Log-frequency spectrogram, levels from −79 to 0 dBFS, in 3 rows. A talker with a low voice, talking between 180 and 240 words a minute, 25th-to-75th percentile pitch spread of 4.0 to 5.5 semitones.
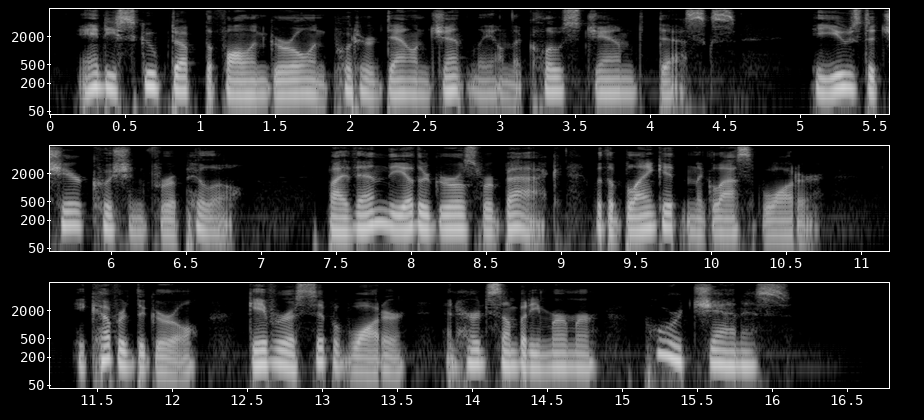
No: low, 125 Hz; average, 195 wpm; average, 3.2 semitones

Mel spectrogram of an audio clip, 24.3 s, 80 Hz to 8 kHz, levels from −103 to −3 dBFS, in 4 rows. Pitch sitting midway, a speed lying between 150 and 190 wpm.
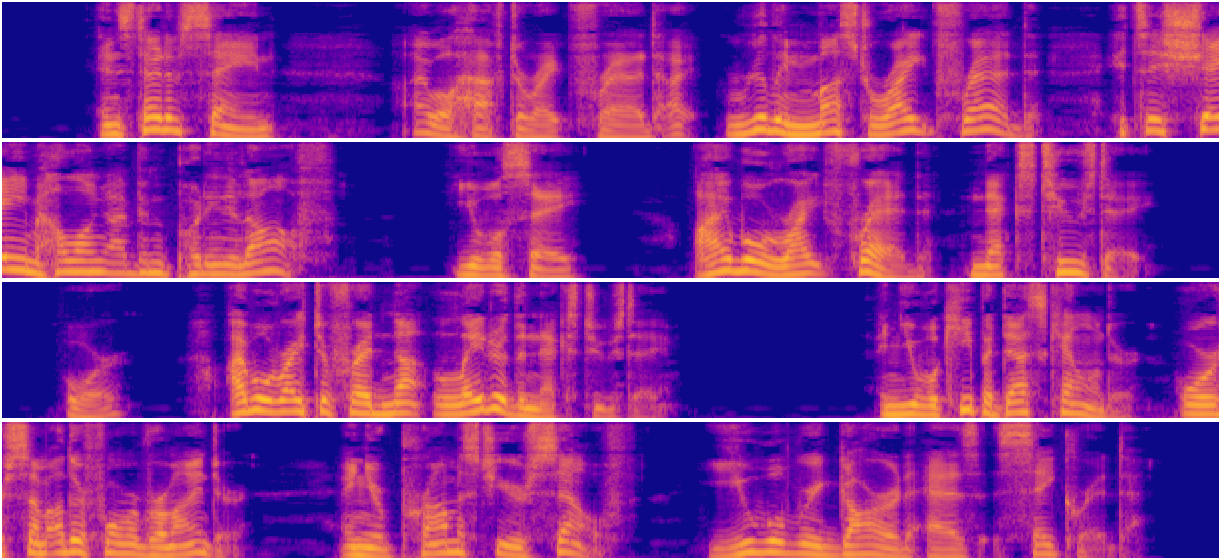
Yes: medium, 150 Hz; average, 165 wpm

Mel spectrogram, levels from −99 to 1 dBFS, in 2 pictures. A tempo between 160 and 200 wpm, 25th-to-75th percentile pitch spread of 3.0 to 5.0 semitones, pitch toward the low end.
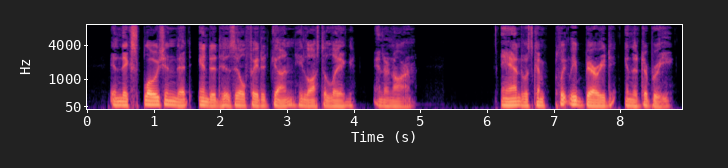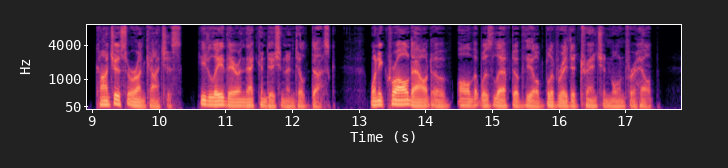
Yes: average, 170 wpm; average, 3.7 semitones; very low, 80 Hz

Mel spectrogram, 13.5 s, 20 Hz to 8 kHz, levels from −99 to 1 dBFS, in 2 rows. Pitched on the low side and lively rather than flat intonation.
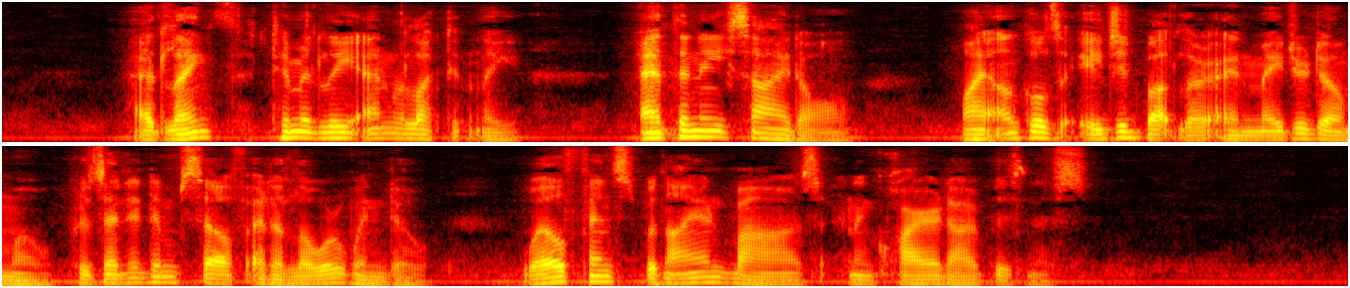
Yes: low, 100 Hz; wide, 5.7 semitones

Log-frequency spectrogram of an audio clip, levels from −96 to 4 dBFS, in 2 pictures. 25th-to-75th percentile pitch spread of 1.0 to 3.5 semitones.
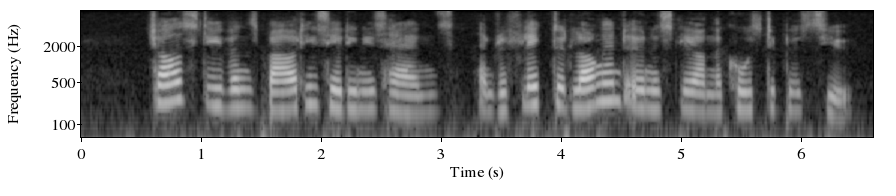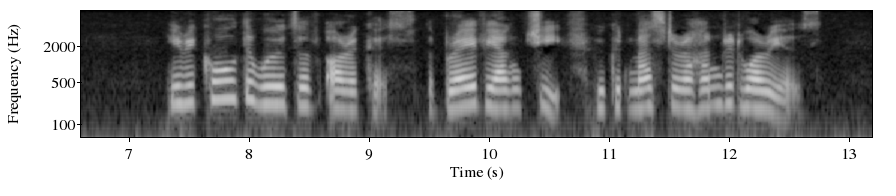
Yes: average, 3.0 semitones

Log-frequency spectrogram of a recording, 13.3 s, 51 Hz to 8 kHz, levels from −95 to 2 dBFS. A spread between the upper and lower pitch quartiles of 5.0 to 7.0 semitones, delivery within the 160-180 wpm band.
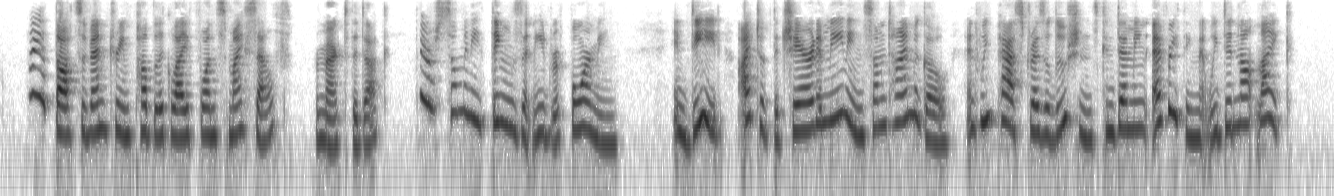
No: wide, 5.4 semitones; average, 190 wpm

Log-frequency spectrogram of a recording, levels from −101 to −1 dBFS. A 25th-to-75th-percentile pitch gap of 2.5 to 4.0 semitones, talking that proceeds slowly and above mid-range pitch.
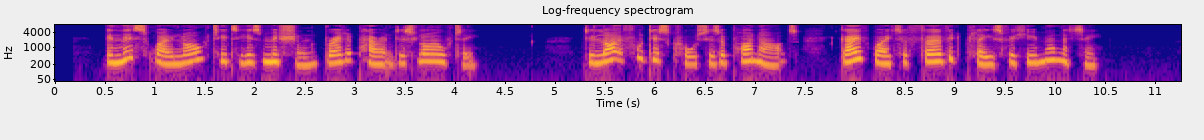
Yes: average, 3.4 semitones; slow, 110 wpm; high, 245 Hz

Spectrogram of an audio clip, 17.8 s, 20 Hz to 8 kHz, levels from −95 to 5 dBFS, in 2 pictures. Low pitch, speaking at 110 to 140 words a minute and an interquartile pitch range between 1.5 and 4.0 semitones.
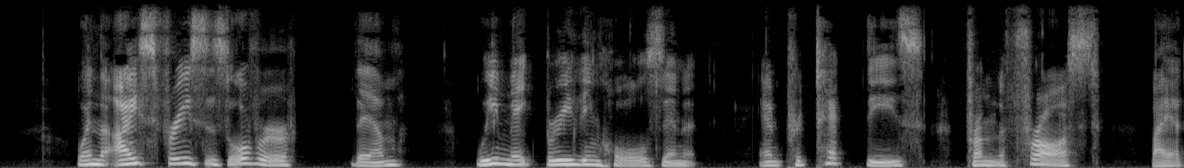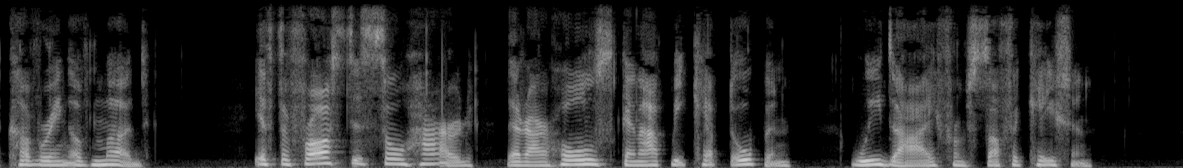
No: high, 195 Hz; slow, 135 wpm; average, 3.7 semitones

